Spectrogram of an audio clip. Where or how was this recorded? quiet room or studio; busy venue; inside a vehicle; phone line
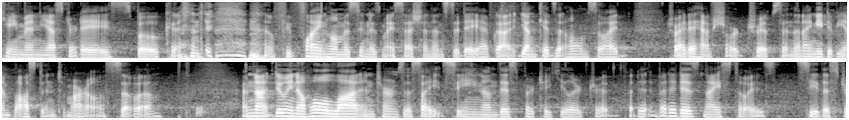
busy venue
